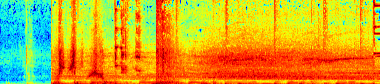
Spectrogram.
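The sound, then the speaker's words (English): A loud, steady roar of a crowd cheering at a marathon starts abruptly after a brief quiet moment, with sharp bursts and a melodic tone pattern running through it to the end. “Listen, everyone cheering.”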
